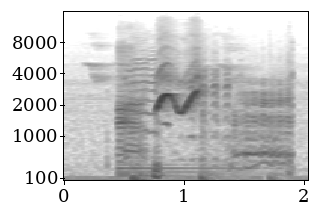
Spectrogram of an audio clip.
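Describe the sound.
A sheep bleats once, a wavering, nasal baa lasting well over a second, loud with a rising and falling pitch.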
